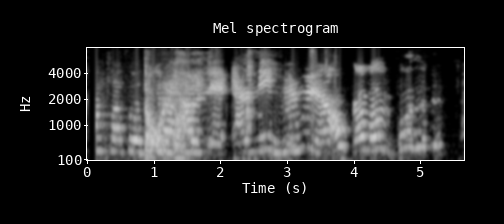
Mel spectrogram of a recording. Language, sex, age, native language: Icelandic, female, 13, Icelandic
